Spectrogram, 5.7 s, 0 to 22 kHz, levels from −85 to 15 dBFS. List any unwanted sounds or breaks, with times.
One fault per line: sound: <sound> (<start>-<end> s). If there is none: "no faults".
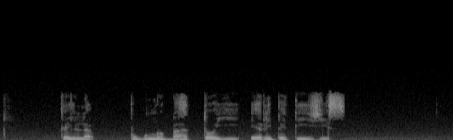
no faults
